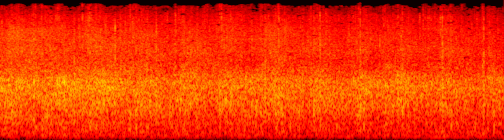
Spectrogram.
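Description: A New Jersey crowd applauds to welcome President Joe Biden. Dense, even clapping stays loud and steady for about four seconds, with no voices rising above it.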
